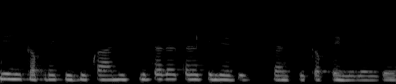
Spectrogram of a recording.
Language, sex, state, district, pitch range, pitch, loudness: Hindi, female, Uttar Pradesh, Gorakhpur, 205-225 Hz, 215 Hz, -41 LUFS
